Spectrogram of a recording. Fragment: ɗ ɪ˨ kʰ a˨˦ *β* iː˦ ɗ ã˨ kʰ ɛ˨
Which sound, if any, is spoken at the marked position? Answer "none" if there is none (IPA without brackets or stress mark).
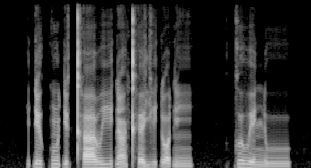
β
